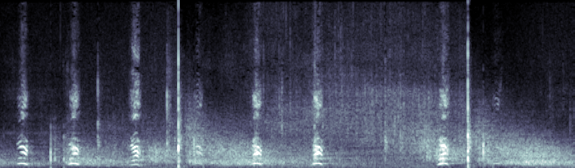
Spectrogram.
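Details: Dog barking at a shooting range at Chabot, competing with the range noise: about six short, sharp barks spaced irregularly, mixed with loud gunshot cracks and steady background rumble.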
